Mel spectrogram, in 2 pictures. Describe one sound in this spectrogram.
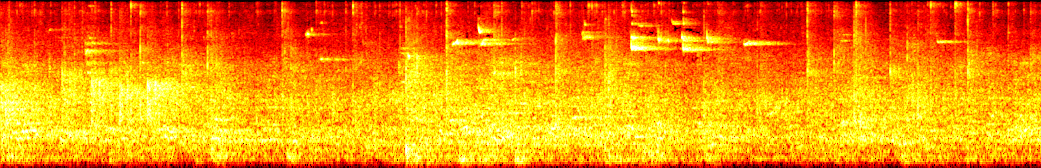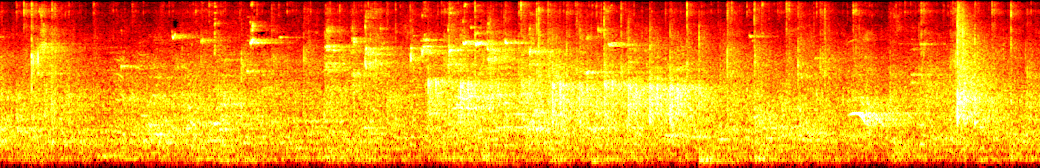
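Table tennis balls click on bats and tables all around in a large echoing hall.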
